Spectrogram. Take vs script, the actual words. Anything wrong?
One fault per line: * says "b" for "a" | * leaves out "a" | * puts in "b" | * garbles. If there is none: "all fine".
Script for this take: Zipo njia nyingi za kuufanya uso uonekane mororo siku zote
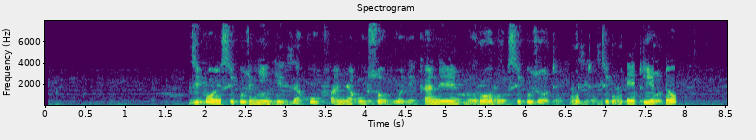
* says "siku" for "njia"
* garbles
